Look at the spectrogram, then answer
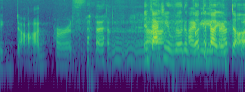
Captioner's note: laugh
